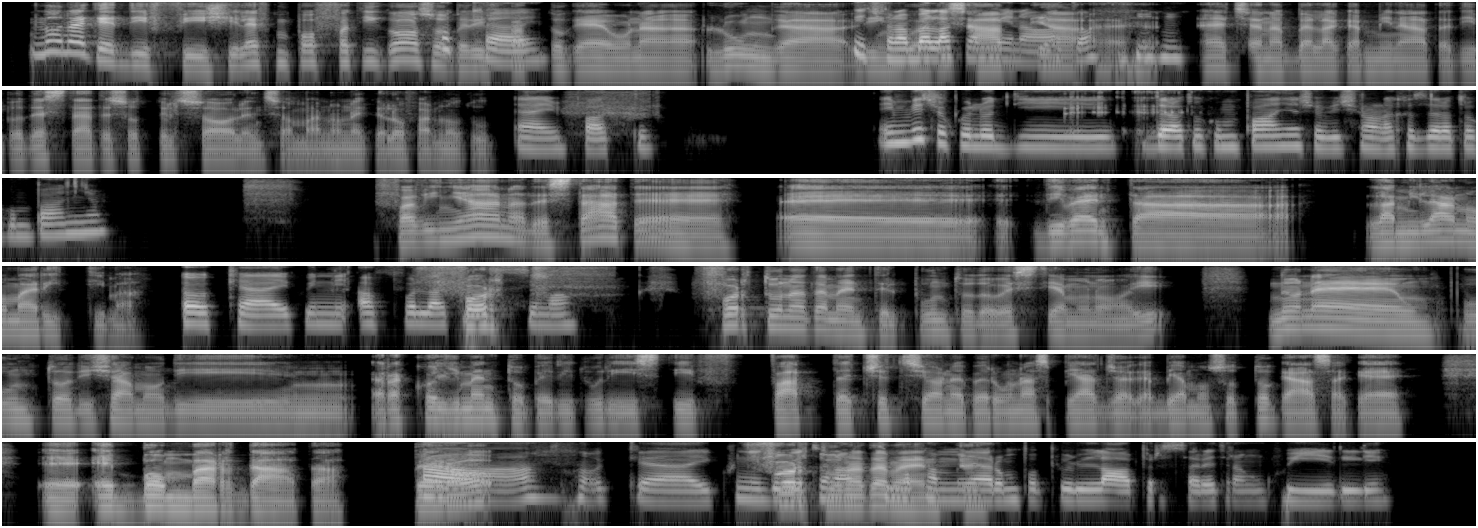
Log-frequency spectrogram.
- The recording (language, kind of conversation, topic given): Italian, podcast, Hai un posto vicino casa dove rifugiarti nella natura: qual è?
- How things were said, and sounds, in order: chuckle; tapping; chuckle; chuckle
